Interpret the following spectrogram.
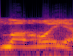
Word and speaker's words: La Jolla: kind of dogging you because you didn't say La Jolla correct, right? And I was in La Jolla. And I didn't even say it right. I said La Jolla. And there's no, it's La Jolla.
